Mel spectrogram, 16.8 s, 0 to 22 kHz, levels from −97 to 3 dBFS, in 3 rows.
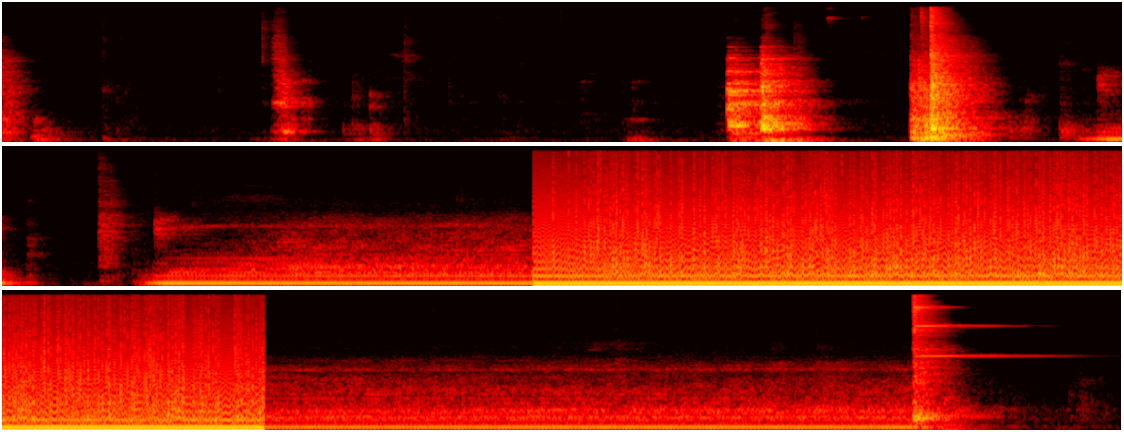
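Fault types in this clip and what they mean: Low bit depth without dither: from 8.26 to 12.51 s the sound turns coarse and grainy, with distortion that tracks the signal and an error about 5 dB louder than the signal itself, likely from truncation to very few bits, consistent with about 4, without dither.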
